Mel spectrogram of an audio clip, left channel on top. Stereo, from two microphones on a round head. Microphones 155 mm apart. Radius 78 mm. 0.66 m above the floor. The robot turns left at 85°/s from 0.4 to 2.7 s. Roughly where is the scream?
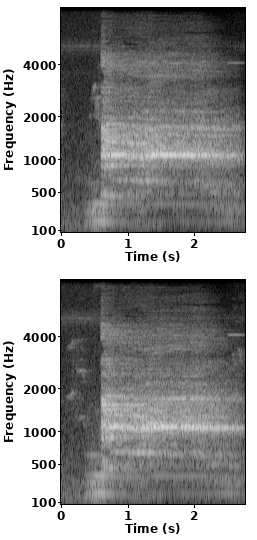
Behind.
